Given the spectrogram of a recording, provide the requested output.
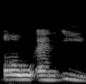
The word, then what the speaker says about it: one: W O N and O N E. They are pronounced the same way.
